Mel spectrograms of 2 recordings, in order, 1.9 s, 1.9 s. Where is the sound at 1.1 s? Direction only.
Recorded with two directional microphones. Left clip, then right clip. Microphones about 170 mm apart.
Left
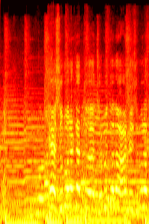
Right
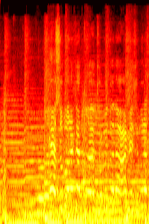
45° left (ahead or behind).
